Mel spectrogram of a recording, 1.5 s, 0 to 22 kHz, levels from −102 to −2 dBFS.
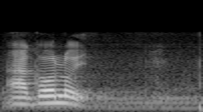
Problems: constant background noise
